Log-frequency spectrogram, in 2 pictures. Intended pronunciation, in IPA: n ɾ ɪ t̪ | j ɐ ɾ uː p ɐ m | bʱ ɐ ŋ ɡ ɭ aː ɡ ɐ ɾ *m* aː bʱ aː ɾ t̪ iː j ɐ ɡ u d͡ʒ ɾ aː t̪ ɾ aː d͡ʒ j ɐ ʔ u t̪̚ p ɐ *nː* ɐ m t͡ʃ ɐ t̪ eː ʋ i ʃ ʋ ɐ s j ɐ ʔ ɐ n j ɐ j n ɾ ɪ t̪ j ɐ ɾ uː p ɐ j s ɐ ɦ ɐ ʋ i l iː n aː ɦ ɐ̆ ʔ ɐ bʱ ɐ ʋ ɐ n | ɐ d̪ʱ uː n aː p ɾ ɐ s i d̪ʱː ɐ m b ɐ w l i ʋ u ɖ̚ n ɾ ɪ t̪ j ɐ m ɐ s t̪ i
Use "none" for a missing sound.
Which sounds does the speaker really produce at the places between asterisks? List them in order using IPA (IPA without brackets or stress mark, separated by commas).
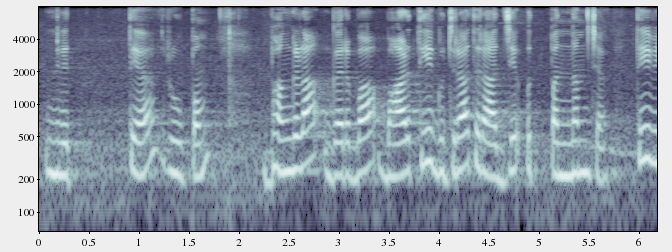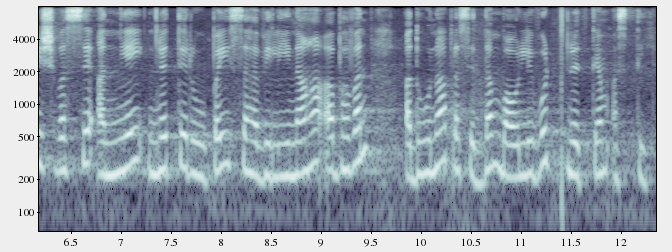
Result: b, nː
